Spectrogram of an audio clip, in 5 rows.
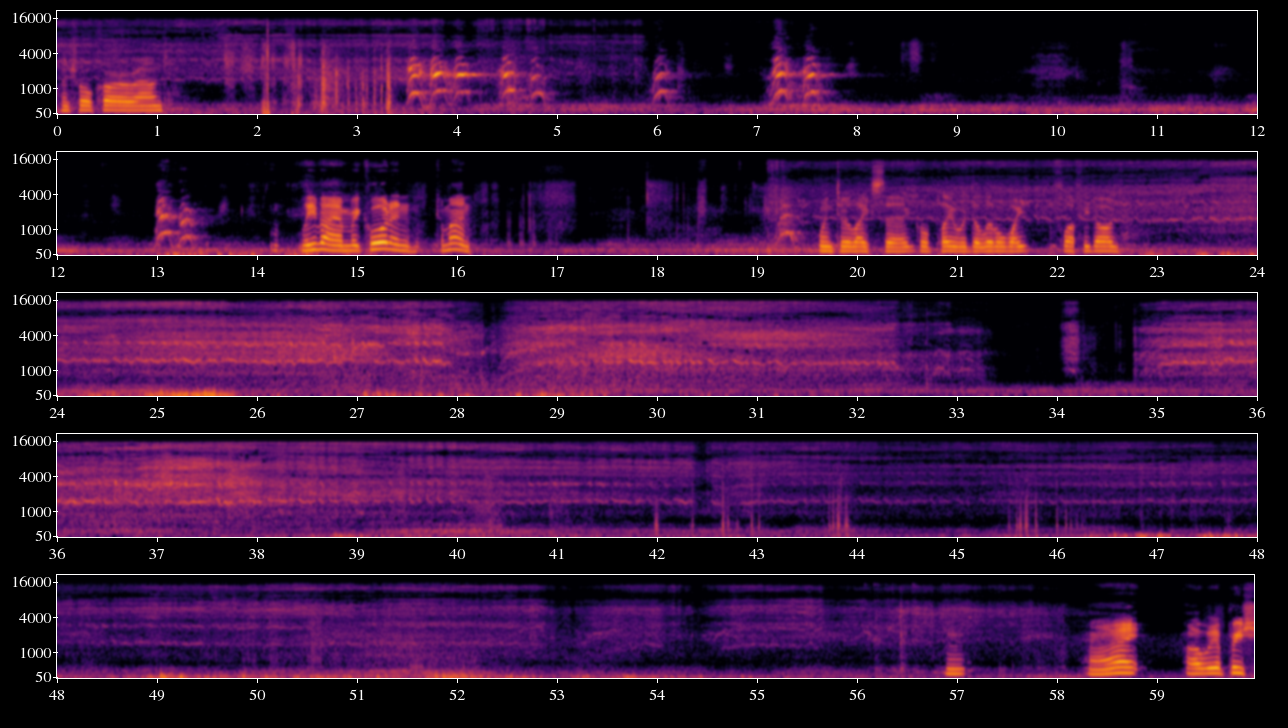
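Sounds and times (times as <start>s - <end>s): electric motor and gears whining: 0.0s - 59.9s
dog barking in high yaps: 3.5s - 5.0s, 5.9s - 6.3s, 7.1s - 7.9s, 13.0s - 13.6s, 19.2s - 19.5s.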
